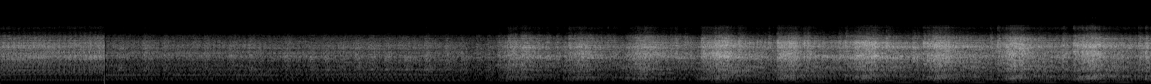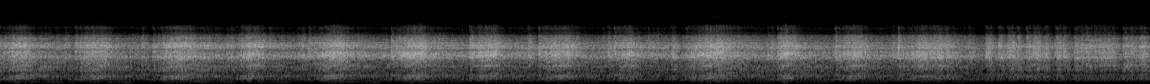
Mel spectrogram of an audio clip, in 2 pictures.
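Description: Race-prepared VW Beetle's air-cooled flat-four engine running through open exhaust pipes, badly distorted by the camera's microphone. From about five seconds in it becomes louder and pulses harshly about twice a second.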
